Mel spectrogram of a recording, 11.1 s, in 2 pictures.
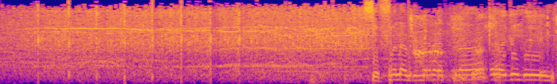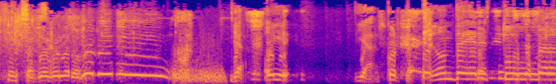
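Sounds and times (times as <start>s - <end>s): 
audience applause: 0.0s - 5.6s
speech: 3.1s - 11.1s.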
